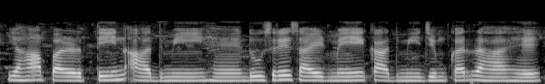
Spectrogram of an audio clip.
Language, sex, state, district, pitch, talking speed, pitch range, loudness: Hindi, female, Uttar Pradesh, Lucknow, 180 Hz, 155 wpm, 175-195 Hz, -15 LUFS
